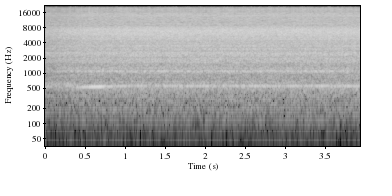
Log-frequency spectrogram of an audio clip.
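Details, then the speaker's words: Used Breckwell pellet stove convection fan removed from a P24I, in a pre-shipment test after the flag was removed: a steady, even airy rush with a faint mid-pitch hum and no rubbing or rattle; fully functional and relatively quiet. "so there it is it's fully functional relatively quiet i'll package that up this evening and have it in the mail"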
